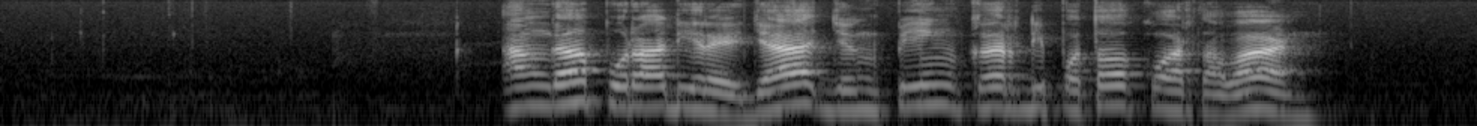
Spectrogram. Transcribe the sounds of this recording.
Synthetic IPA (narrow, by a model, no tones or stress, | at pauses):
ʔaŋɡapuɾadiɾɛd͡ʒad͡ʒɨŋpiŋkɨrdipɔt̪ɔkuwart̪awan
